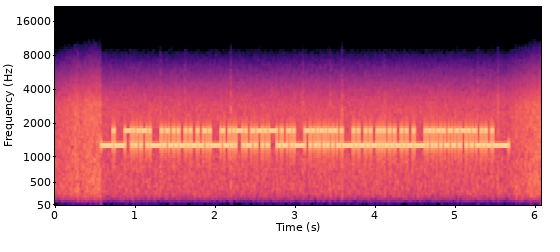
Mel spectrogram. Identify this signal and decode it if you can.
RTTY (50 baud, 450 Hz shift), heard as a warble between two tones, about 1500 Hz centre. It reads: W7CEU TU DL6DLI CQ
